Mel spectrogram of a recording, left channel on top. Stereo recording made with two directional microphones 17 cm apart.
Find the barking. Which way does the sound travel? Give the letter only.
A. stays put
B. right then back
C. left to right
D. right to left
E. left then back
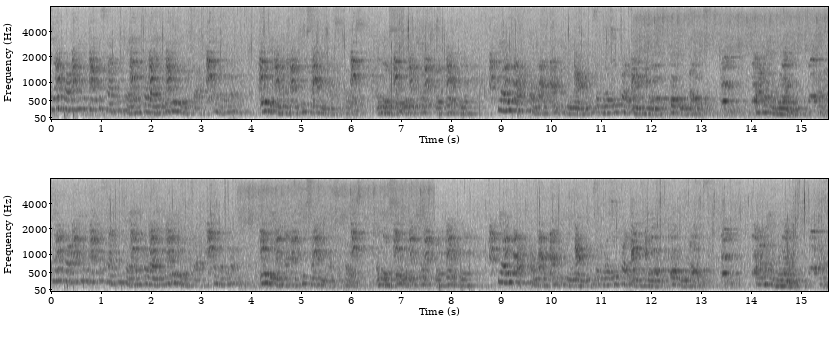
B.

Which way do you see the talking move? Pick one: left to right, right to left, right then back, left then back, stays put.
right then back.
